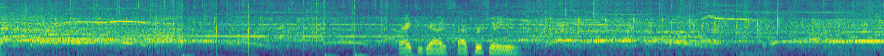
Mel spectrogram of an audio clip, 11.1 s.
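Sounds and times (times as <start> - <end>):
crowd cheering and applause welcoming the Kansas City Chiefs president: 0.0 - 11.0
bright whistle: 0.8 - 1.8, 8.8 - 11.0
speech: 5.0 - 6.6.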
